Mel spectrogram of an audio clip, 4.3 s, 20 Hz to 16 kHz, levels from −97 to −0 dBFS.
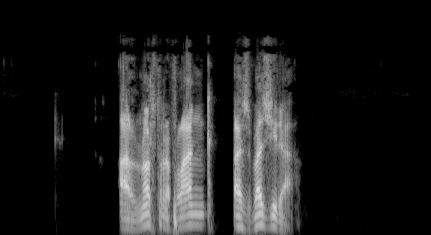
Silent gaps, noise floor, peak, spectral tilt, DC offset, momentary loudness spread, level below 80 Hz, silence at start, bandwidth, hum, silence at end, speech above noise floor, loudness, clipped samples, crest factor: none; under -90 dBFS; 0 dBFS; -4 dB/octave; under 0.1%; 6 LU; -62 dBFS; 1.2 s; 9.8 kHz; none; 1.4 s; over 69 dB; -21 LUFS; under 0.1%; 24 dB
